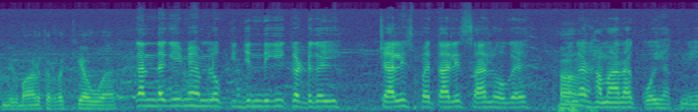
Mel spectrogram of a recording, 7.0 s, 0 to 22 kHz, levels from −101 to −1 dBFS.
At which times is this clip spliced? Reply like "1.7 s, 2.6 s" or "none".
1.4 s, 5.4 s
